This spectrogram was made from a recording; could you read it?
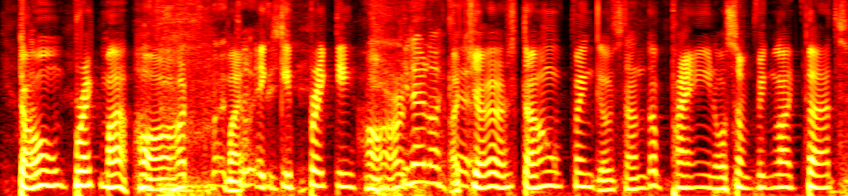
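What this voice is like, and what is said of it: Put-on American accent. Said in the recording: “that's a good American accent”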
